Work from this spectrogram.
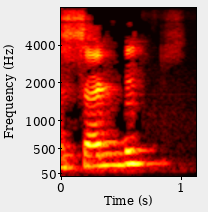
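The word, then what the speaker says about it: sandwich: इन सभी शब्दों में जी से पहले डी आई है जो हमेशा साइलेंट रहती है। कुछ और शब्द देखें, जैसे सैंडविच, वेडनेसडे, बैज मीन्स पदक, हैंकरचीफ मीन्स रुमाल, हैंडसम मीन्स सुंदर।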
